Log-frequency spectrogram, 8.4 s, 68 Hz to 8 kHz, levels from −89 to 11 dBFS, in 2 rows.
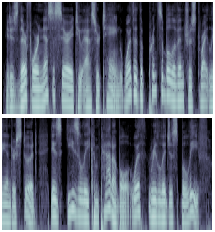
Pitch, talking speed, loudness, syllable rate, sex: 115 Hz, 135 wpm, -19 LUFS, 5.5 syllables/s, male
